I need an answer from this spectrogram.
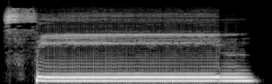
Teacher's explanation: সিন হরফকে বাইরে বাতাস বের করে ৩ আলিফ টেনে পড়তে হবে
